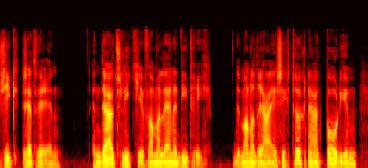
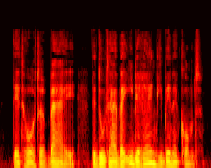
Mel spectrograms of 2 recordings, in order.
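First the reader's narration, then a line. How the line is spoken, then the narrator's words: Large man whispering. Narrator (Dutch): een enorme man, fluistert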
